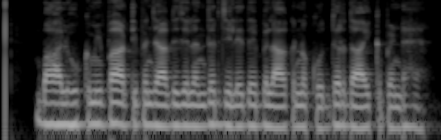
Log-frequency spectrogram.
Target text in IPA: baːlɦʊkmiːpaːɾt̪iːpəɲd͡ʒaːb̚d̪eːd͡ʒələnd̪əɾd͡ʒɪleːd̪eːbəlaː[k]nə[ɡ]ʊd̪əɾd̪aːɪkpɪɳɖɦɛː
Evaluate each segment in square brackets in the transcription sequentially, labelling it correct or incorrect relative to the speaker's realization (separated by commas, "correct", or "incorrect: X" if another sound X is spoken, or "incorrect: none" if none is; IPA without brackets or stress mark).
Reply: correct, incorrect: k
